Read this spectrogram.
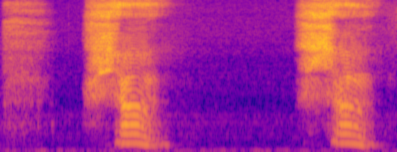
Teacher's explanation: কণ্ঠনালীর মাঝখান থেকে, হলকের মাঝখান থেকে, ভিতর থেকে আসবে, নিঃশ্বাস নিয়ে ছাড়তে হবে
